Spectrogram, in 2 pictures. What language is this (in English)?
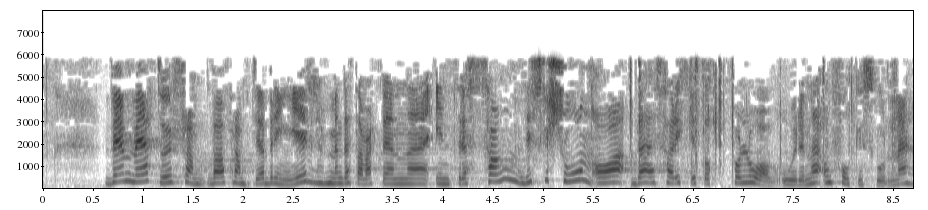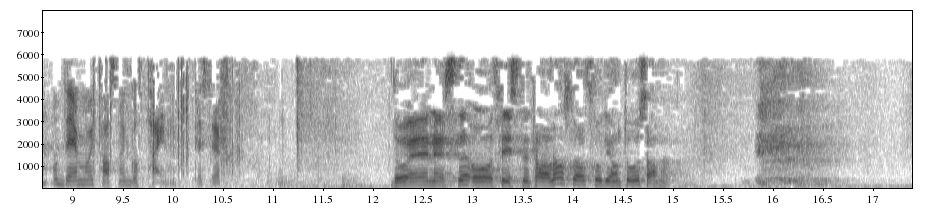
Norwegian Bokmål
